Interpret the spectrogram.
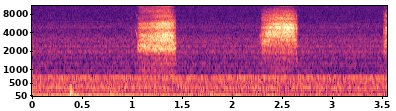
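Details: Barn owl nest box in the wild as the male brings a rat and the mother is not home: two long, airy screeching hisses about a second apart over a low hum.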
